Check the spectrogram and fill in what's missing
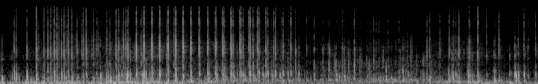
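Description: A dark brown perforated polyester mesh fabric sheet, laid flat, is scratched with long acrylic nails. The result is a rapid, uneven run of short, dry scratches with a deep low body and a bright crackling edge. Each stroke dies away at once.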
